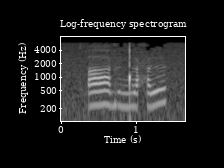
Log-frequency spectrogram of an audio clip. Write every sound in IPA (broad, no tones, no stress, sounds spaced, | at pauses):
t͡sʼ aː ɡ ʉ ŋ͡ǃ ɘ ħ ɘ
